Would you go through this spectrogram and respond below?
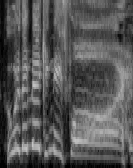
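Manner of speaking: mock shriek, very high and drawn out. Acting out what you always scream about skinny jeans: imitating own screaming. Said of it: "the guy who is screaming".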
